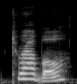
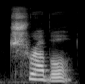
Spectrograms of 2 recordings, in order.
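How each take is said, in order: First: The T before the R sounds like a plain T. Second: The T before the R sounds almost like ch. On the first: The speaker calls it wrong. "Instead of saying trouble" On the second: The speaker calls it right. "we say trouble"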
